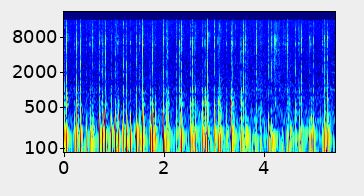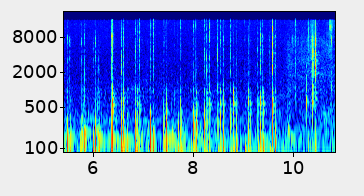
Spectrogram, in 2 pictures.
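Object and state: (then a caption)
Plastic acupuncture figure. Fingertips and nails tap and scratch the head of a white plastic acupuncture doll held close to the mic. Rapid, uneven taps land as dull, low thuds that stop almost instantly, with faint bright scratching between them. Near the end the tapping thins out.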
